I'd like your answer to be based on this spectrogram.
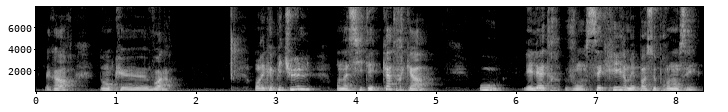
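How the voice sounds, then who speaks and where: A man with a fairly high voice teaches a lesson, walking through each point step by step. He slows down to repeat example words carefully and fills the pauses with hesitations. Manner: explains step by step, repeats example words slowly, frequent fillers. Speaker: Arabic teacher. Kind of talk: video lesson.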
